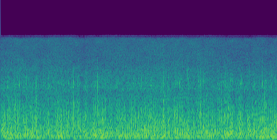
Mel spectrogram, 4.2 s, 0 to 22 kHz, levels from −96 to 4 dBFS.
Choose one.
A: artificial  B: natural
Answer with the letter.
A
